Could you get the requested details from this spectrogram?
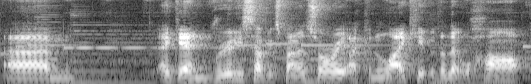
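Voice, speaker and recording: A man's voice: a little high, fairly quick, vocal fry, soft background music. Chatty man walking through an app. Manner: chatty, with frequent "you know" and "okay?". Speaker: online English teacher giving a tutorial. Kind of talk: casual screen-recorded tutorial.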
